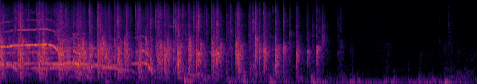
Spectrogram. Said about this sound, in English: You can clap louder than that and faster.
